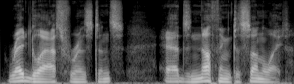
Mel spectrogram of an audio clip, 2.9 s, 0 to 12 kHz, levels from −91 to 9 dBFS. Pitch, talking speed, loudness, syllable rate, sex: 115 Hz, 165 wpm, -20 LUFS, 5.1 syllables/s, male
